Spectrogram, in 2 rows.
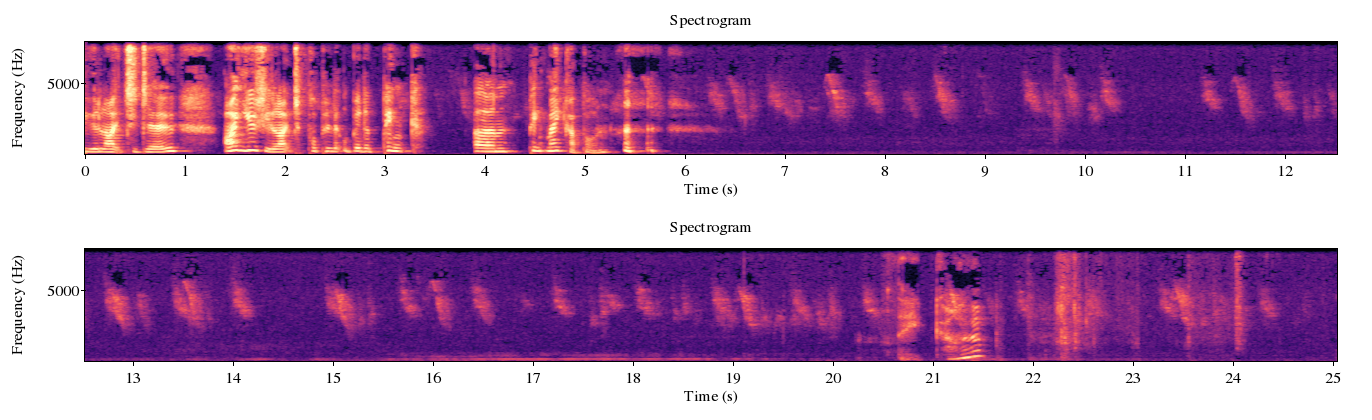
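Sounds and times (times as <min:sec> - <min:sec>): bird chirping: 0:05.6 - 0:25.0.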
